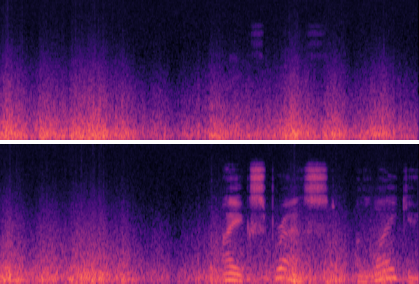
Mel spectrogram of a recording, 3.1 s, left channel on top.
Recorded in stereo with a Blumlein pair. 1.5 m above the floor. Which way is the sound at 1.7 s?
45° right.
